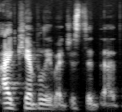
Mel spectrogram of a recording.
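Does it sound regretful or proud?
proud. It sounds proud and amazed.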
